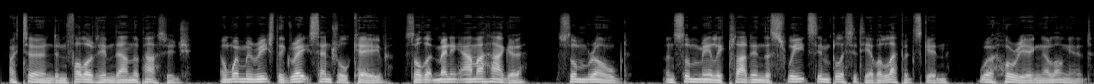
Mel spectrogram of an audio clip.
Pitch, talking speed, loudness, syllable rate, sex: 105 Hz, 210 wpm, -17 LUFS, 6.2 syllables/s, male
